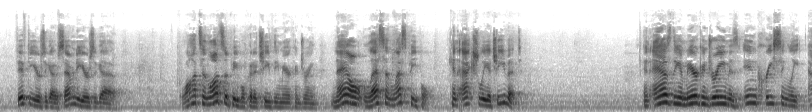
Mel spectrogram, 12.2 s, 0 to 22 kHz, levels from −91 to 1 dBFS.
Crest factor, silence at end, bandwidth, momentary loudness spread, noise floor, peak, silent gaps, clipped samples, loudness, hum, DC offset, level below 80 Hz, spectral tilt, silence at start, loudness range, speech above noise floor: 18 dB; 0 s; 14.5 kHz; 13 LU; -46 dBFS; 0 dBFS; none; under 0.1%; -18 LUFS; none; under 0.1%; -58 dBFS; -4 dB/octave; 0.25 s; 4 LU; 28 dB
